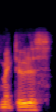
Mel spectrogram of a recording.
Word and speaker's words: McTutus: So his name is McTutus. So I wrote down Mac to Tuss.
